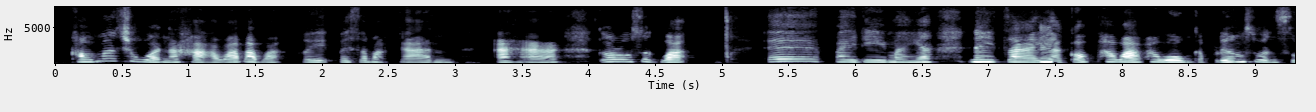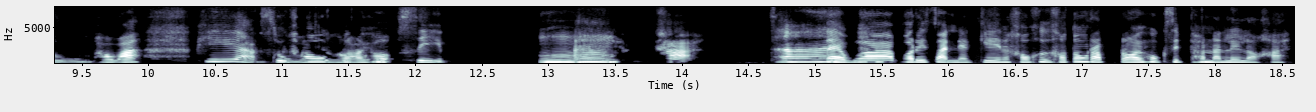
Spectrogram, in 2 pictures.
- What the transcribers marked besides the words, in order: tsk; "วัง" said as "วง"; other background noise
- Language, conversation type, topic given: Thai, podcast, คุณเคยตัดสินใจทำอะไรเพราะกลัวว่าคนอื่นจะคิดอย่างไรไหม?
